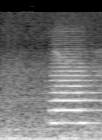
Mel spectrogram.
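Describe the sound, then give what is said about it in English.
A single car horn honks for about half a second, a steady harmonic toot from somewhere outside, over low rumbling background noise with no talking. “That car doesn't care about what podcast is happening.”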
